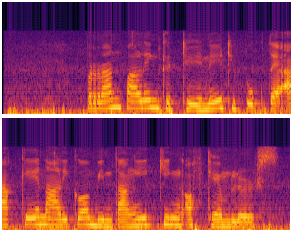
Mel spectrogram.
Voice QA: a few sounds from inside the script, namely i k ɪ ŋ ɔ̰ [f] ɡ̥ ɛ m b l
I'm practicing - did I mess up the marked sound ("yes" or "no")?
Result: no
